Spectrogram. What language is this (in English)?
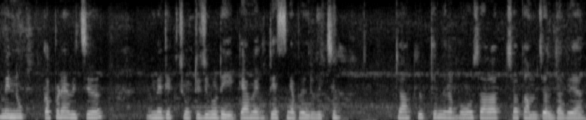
Punjabi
